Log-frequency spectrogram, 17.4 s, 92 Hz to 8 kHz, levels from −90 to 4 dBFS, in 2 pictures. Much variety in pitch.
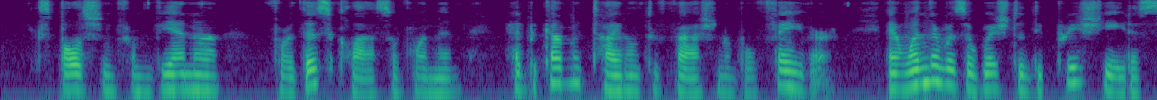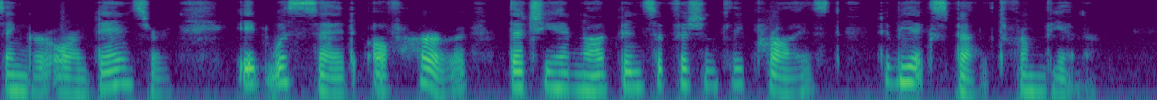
No: average, 4.4 semitones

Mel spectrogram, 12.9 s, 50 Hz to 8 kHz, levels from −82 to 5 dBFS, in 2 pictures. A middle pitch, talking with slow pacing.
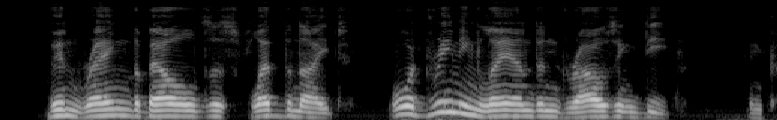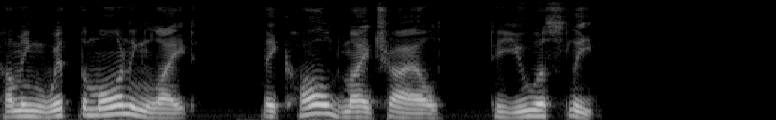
Yes: medium, 145 Hz; slow, 125 wpm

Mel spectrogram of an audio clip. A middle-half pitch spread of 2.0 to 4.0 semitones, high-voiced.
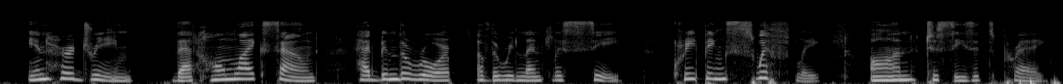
No: average, 4.6 semitones; high, 200 Hz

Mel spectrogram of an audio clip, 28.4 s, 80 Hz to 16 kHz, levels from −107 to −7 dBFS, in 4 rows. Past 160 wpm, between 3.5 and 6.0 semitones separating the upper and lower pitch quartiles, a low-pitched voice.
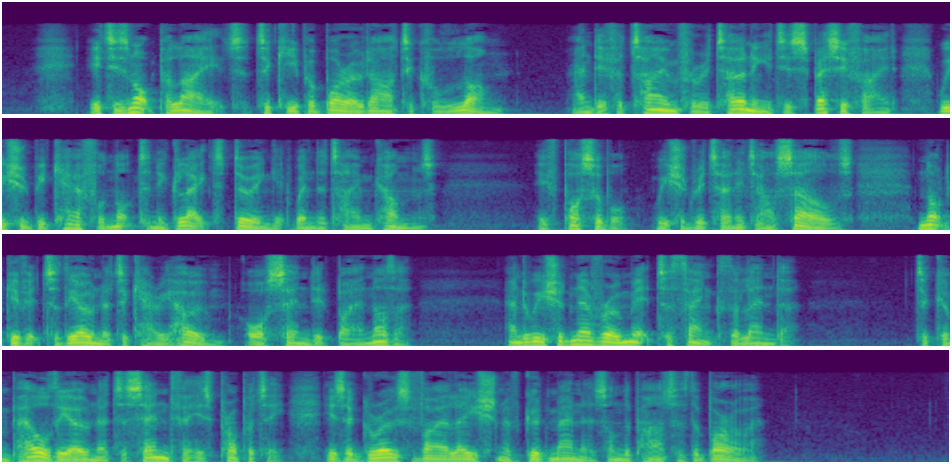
Yes: average, 175 wpm; average, 4.7 semitones; very low, 85 Hz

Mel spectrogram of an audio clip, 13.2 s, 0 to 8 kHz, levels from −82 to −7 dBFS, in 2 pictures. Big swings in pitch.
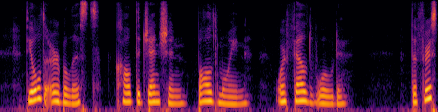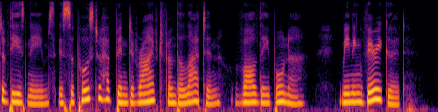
No: average, 3.5 semitones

